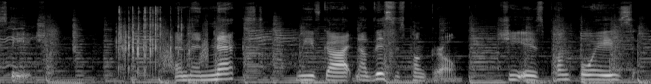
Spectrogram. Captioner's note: crumpling Sound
